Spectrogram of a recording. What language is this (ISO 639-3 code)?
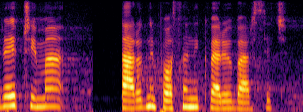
srp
